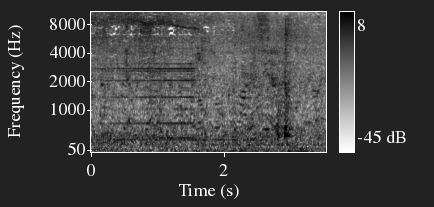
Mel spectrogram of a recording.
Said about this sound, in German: Aufgepasst, ihr zwei! Der Zug bremst! Der nächste Halt ist Schloss Versailles.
